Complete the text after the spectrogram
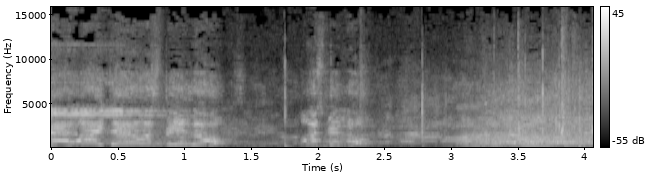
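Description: A football is kicked hard.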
